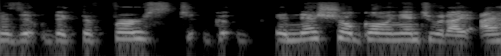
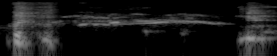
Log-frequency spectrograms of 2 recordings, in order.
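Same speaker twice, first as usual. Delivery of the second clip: squealing burst of laughter; high squealing laugh; 10 dB quieter than usual. Real, not acted. Laughter after robot bit.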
